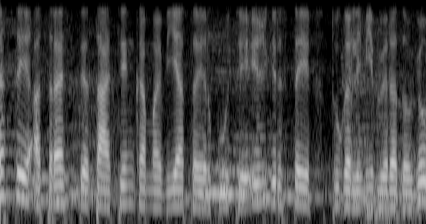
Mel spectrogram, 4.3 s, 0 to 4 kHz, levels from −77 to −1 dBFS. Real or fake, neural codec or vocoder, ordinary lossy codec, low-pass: fake; vocoder, 44.1 kHz, 128 mel bands every 512 samples, BigVGAN v2; Opus, 64 kbps; 3.6 kHz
